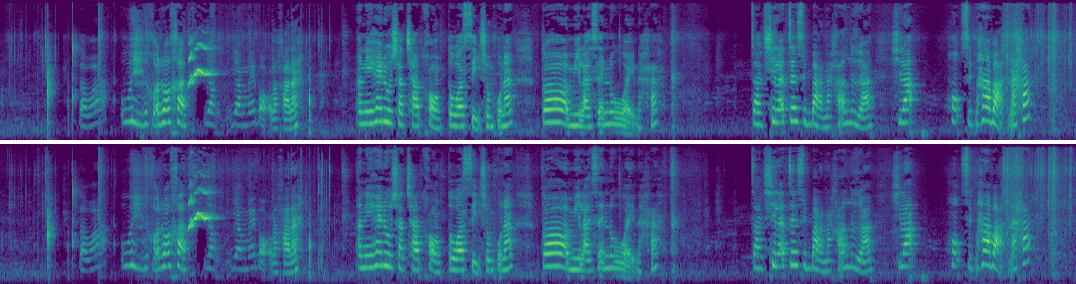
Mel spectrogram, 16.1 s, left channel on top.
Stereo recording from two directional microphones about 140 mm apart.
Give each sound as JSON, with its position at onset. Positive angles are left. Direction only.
{"t": 1.2, "sound": "speech", "side_deg": 30}
{"t": 1.9, "sound": "a woman's voice", "side_deg": 50}
{"t": 3.5, "sound": "speech", "side_deg": 25}
{"t": 11.3, "sound": "a woman's voice", "side_deg": 50}
{"t": 14.3, "sound": "a woman's voice", "side_deg": 45}
{"t": 15.7, "sound": "chicken", "side_deg": 5}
